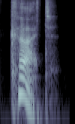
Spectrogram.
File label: "cut", spanish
